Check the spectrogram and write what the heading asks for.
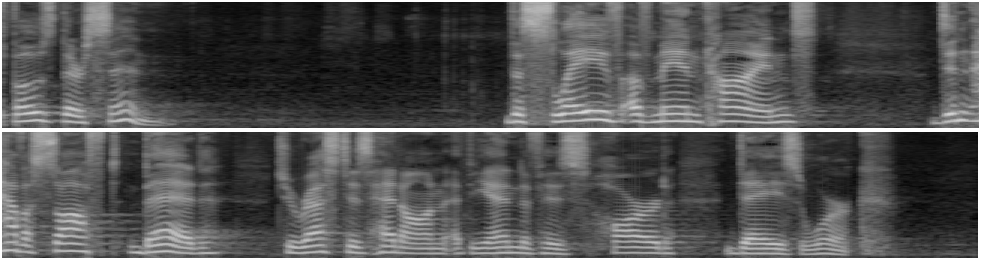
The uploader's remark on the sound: Sermon delivered at Immanuel Baptist Church in Springdale, AR on May 28, 2023.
